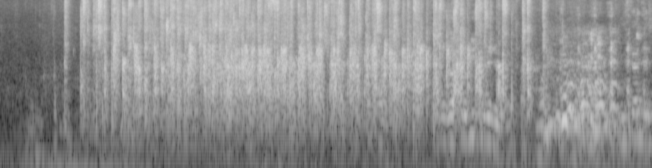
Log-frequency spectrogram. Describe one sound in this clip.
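A group of people applaud.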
